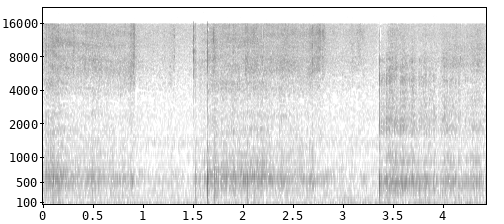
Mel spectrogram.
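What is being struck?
Small glitter-covered cardboard box.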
